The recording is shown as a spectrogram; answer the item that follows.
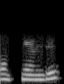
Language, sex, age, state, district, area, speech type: Telugu, female, 45-60, Andhra Pradesh, Vizianagaram, rural, conversation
